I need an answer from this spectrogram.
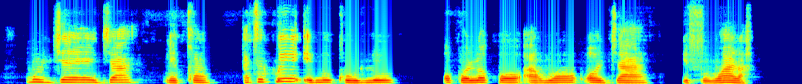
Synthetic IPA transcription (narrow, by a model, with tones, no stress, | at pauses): mo˧d͡ʒɛ˧d͡ʒa˦ | nĩ˨kã˧ | ka˨ti˧k͡pe˦e˦˨mĩ˧ko˨lo˧ | ɔ˧k͡pɔ˨lɔ˦k͡pɔ˧a̰˨w̃ɔ̃˧ɔ˦d͡ʒa˧ | i˨fũ˨wa˦˨ɾa˨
